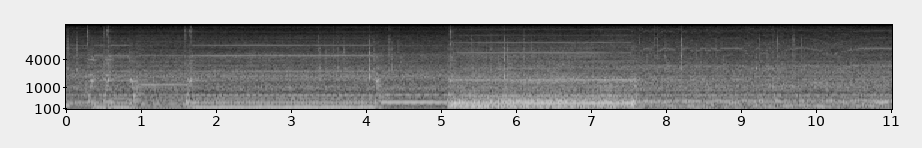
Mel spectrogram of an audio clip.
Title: Anycubic i3 mega extruder "clicking" sound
